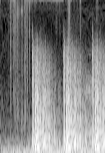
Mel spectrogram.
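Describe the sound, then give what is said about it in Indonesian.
Three heavy, evenly spaced thuds of someone pounding on a door, loud, each blow landing with a dull, booming impact. “Itu ibu. Buka pintunya.”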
